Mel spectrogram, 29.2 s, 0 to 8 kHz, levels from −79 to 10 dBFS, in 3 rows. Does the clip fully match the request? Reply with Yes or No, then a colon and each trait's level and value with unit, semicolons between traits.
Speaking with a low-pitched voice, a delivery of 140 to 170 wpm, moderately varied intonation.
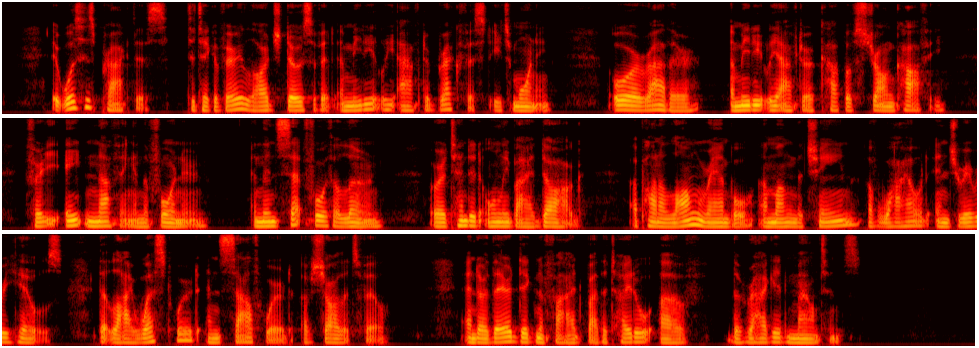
No: low, 110 Hz; average, 150 wpm; narrow, 2.2 semitones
